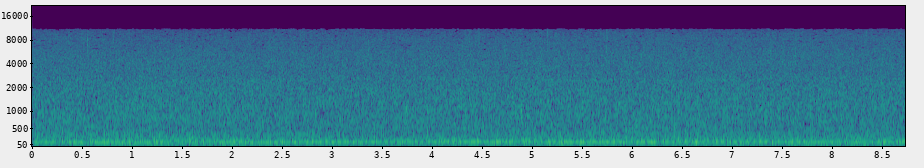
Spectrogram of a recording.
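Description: Rain falls in the video game Farming Simulator 25 as a constant, dense, uniform hiss with a low steady hum underneath, unbroken throughout and with no voices.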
